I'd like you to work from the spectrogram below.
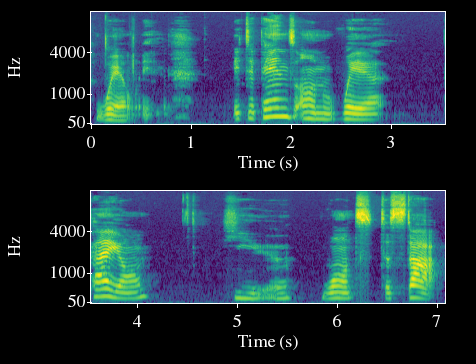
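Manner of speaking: put-on Jaguar's heavy accent, drawn out. A narrator's reading. Jaguar explaining to Buck in his put-on accent. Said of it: "Jaguar said in his accented voice".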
